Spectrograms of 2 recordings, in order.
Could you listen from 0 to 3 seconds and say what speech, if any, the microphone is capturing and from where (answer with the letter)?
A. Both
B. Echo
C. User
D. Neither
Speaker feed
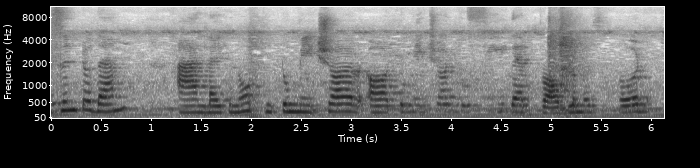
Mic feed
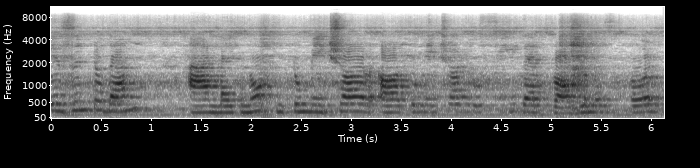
B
